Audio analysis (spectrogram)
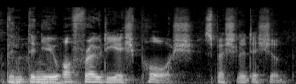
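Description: Hoarse guy rambling on a podcast, husky voice. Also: fairly low pitch, fairly even intonation, normal speed. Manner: rambling, giggly. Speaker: podcast host. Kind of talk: casual chat.

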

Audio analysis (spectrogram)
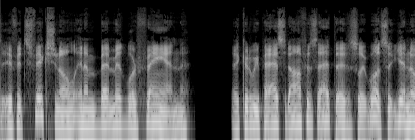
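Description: A man hosting a podcast with a halting, meandering bedtime monologue in a creaky voice, often trailing off mid-thought. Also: medium pitch, no room sound, studio quality. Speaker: podcast host. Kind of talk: rambling comedic bedtime monologue.

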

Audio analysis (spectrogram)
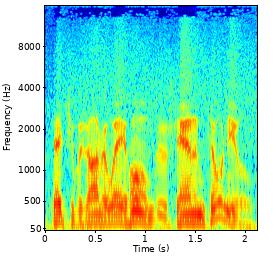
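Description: An actor playing a wry, folksy older country doctor for horses in a 1950s radio drama. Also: male voice, medium pitch, lively intonation, fast, lightly acted. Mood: chatty, folksy. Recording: dull old radio broadcast, faint hiss.

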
